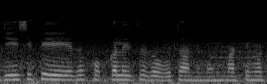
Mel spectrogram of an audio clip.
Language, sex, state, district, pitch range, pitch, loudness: Telugu, female, Andhra Pradesh, Krishna, 190-215 Hz, 210 Hz, -34 LUFS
